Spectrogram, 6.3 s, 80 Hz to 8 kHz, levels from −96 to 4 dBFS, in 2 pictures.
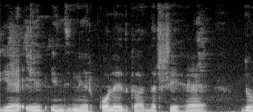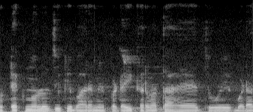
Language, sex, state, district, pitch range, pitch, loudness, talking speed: Hindi, male, Rajasthan, Bikaner, 105-110 Hz, 110 Hz, -18 LUFS, 180 wpm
